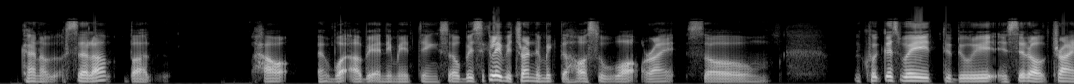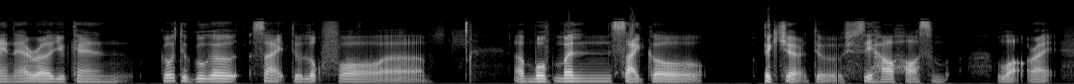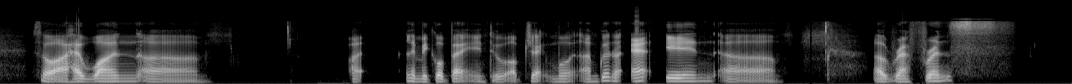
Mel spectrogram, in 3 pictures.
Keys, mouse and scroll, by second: 2.4 middle click, 3.8 shift+middle click, 4.4-5.7 middle drag, 7.4-9.4 middle drag, 13.6-14.2 shift+middle drag, 26.3-27.4 drag, 28.5-32.2 drag.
